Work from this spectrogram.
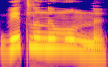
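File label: "ветлыны-мунны", Komi, female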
